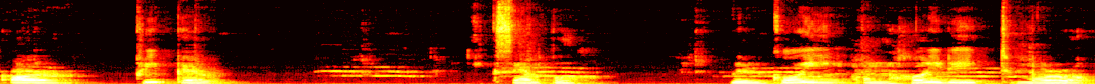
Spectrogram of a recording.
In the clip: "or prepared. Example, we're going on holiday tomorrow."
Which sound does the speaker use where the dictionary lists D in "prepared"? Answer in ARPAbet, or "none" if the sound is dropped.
none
